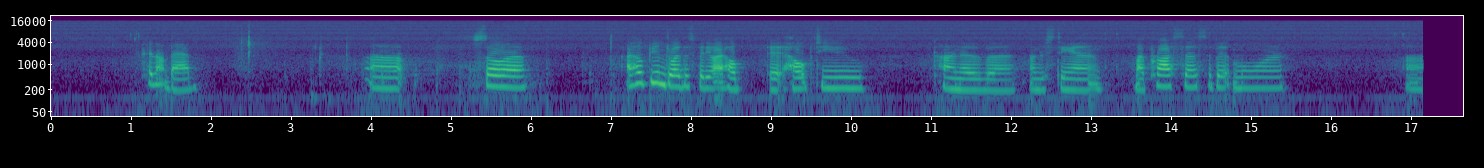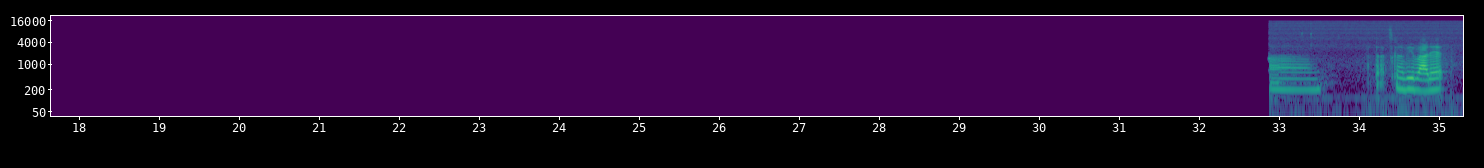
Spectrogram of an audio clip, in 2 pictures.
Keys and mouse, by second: 2.8-3.8 middle drag, 12.8-19.1 middle drag, 19.1-21.8 drag, 21.1-23.2 right drag, 24.1-26.2 drag, 33.7-35.3 middle drag.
